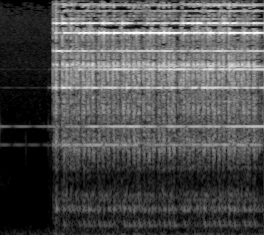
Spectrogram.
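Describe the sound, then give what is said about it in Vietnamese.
A telephone rings insistently, a bright, continuous high-pitched ringing that bursts in after a brief quiet moment and keeps sounding steadily, loud and unbroken, to the end. “Chuông điện thoại đổ dồn dập.”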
